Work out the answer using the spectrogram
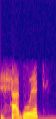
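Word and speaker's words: Hadewijch: You got to help me with, is it Hadowich? Is that how it's pronounced? – Yeah, some people pronounce it differently. I think it's more like Hadwick. – Okay. – I think it's a harder sound, but you're okay.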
